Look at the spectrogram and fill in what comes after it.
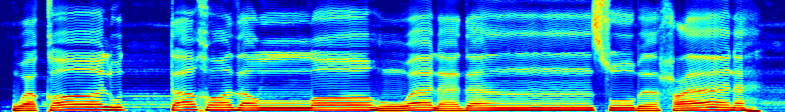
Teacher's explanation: Kemudian tanwin an huruf dan bertemu dengan huruf su sa ataupun su di sini ya. Maka tanwin annya melebur ke huruf su. Kita baca dengung dan samar. Dengungnya kita tahan dua sampai tiga harakat.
